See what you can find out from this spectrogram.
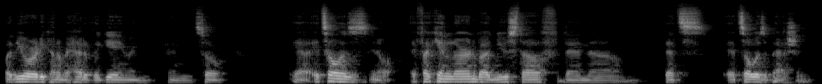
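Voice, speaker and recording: A man's voice: on the low side, fairly even intonation, fairly quick, gravelly, darkish tone. A middle-aged man with an Israeli accent, an immigration attorney answering interview questions with frequent ums and restarts. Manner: hesitant, many fillers and restarts. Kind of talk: casual interview conversation.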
